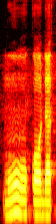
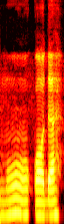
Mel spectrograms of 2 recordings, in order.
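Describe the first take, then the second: First: The word ends with a clipped t sound. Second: The word ends with a soft h sound. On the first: The speaker calls it wrong. "bukan muqadat" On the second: The speaker calls it right. "diganti tak marbutoh menjadi huruf H"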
